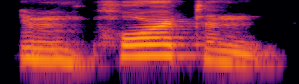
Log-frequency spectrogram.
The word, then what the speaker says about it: important: três também três também olha a transcrição dessa palavra como é que vai ficar important important esse T aqui é mudo e esse I aqui não vai ter som de i que mais porque esse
